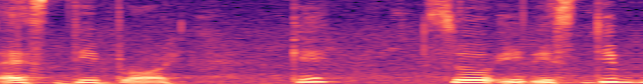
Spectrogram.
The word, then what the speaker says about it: de Broglie: wavelength so color h and there my chimney deep broccoli but we pronounced as deep roy okay so it is deep broadway flank okay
